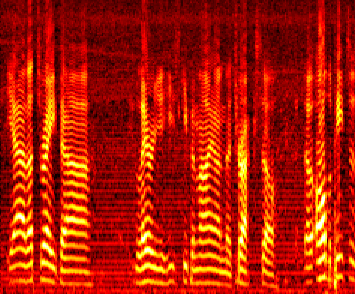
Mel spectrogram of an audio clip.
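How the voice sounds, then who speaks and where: With a plain, everyday voice, a man talks at a fairly quick pace, his pitch fairly high and his intonation fairly even. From Lethbridge, Alberta. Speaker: race car driver. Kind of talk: trackside interview.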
